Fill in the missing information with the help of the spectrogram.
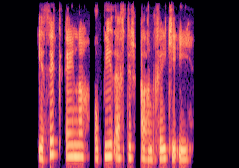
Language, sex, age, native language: Icelandic, female, 30-39, Icelandic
